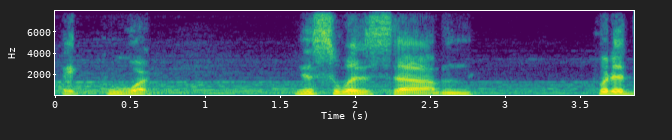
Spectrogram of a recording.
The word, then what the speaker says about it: Ekur: Joseph Farrell in his latest book, The Demon in the Eur is actually pronounced Ekur, this was um put it this way, the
